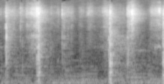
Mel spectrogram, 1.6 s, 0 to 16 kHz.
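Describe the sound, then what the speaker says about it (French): Three cards from the Dark Souls board game are shuffled by hand at close range, giving two quick, crisp riffling bursts separated by a brief pause. "pas facile de mélanger 3 cartes"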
